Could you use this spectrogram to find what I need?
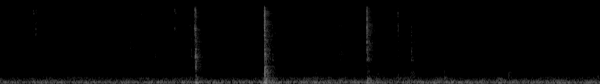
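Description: Hands handle a metal cooling part with light taps.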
